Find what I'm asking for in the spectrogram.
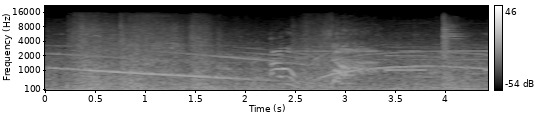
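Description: Wailing ambulance siren from the video game GTA 5, a steady sweeping tone with a rising and falling warble midway, heard over continuous traffic and game noise.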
